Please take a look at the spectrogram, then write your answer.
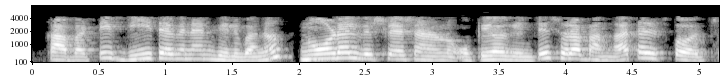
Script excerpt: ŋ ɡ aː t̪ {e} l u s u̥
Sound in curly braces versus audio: correct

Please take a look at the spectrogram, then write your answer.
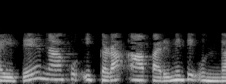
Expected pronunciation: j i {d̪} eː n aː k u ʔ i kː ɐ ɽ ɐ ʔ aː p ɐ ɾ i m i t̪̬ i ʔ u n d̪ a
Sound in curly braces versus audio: incorrect: t̪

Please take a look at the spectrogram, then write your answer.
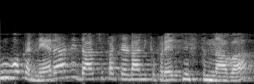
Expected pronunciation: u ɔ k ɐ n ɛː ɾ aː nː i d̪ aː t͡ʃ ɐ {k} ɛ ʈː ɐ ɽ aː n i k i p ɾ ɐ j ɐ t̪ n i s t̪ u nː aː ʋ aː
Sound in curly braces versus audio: incorrect: p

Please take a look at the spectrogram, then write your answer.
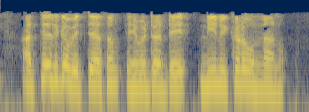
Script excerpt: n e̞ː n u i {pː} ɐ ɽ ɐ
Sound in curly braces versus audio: incorrect: kː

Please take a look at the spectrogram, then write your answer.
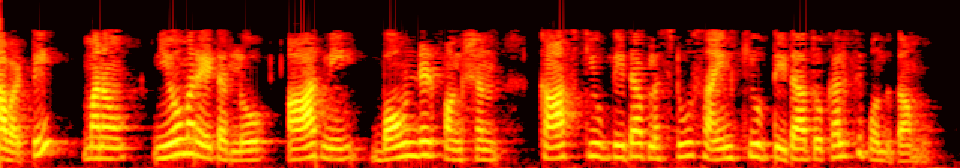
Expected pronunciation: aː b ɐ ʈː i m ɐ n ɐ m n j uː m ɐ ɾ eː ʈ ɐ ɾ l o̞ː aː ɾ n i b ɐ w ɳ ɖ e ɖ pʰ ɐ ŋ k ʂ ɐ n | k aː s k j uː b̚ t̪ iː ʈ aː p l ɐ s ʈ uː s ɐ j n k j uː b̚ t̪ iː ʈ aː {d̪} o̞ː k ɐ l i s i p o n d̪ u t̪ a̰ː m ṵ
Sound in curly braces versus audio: incorrect: t̪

